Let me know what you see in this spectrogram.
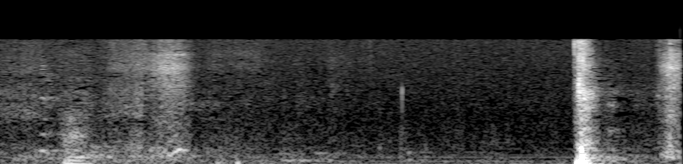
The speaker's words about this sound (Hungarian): Vagy kifújja az orrát.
